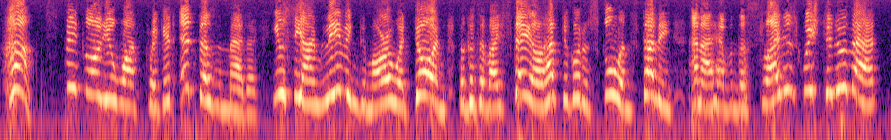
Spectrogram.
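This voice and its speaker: A woman's voice: extremely high pitch, expressive, brisk, hardly any pauses, bright, forceful tone, full character voice, low-quality recording. A woman voicing a defiant little wooden puppet boy in a cartoon dub, bratty and bossy. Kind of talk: animated cartoon dub acting.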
